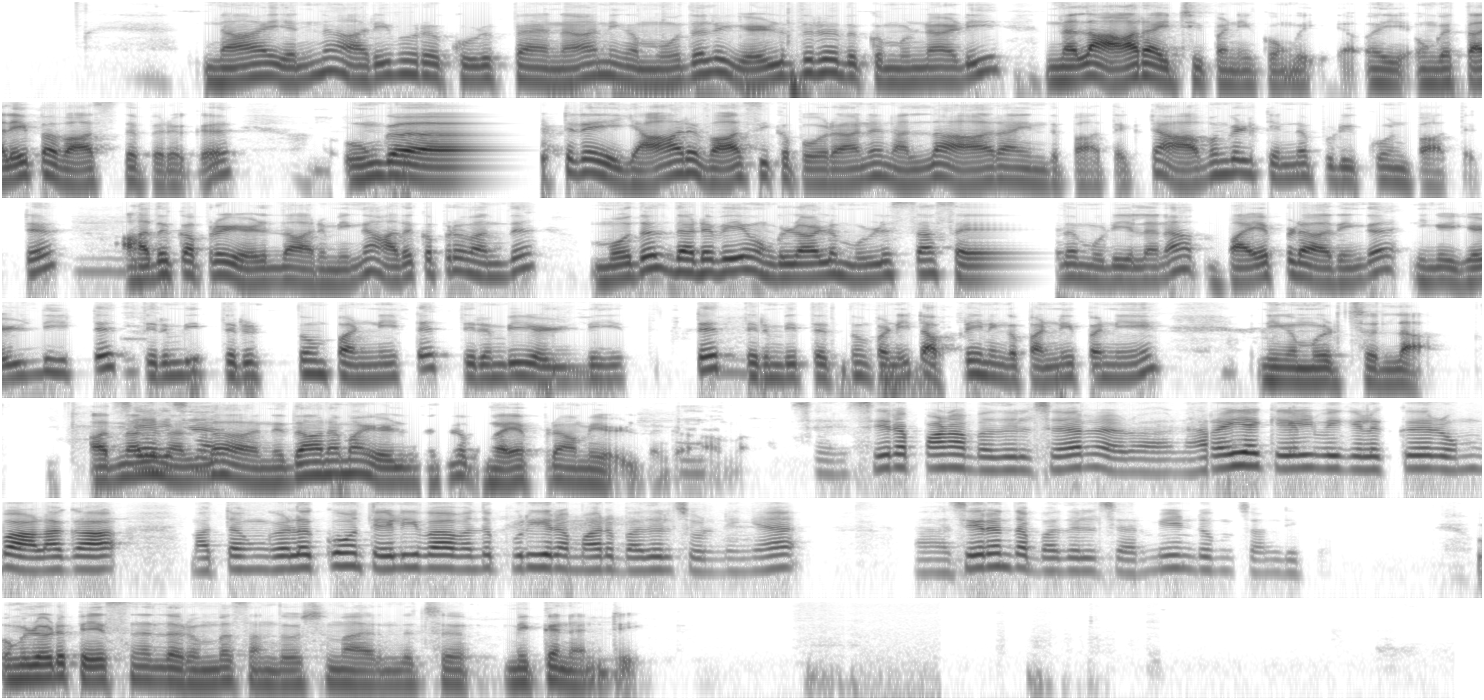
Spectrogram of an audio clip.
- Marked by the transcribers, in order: tapping; mechanical hum; "வாசித்த" said as "வாஸ்த்த"; distorted speech; static; other noise; other background noise
- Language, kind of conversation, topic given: Tamil, podcast, உங்களுடைய முதல் வேலை அனுபவம் எப்படி இருந்தது?
- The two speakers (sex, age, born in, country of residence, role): female, 40-44, India, India, host; male, 25-29, India, India, guest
